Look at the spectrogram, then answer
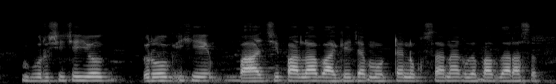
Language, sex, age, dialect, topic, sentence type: Marathi, male, 18-24, Southern Konkan, agriculture, statement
